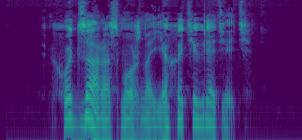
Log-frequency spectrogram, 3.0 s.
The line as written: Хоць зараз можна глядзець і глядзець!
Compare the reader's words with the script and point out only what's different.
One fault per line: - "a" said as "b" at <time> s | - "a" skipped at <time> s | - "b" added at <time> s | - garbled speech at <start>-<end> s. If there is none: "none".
- "глядзець" said as "ехаць" at 1.7 s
